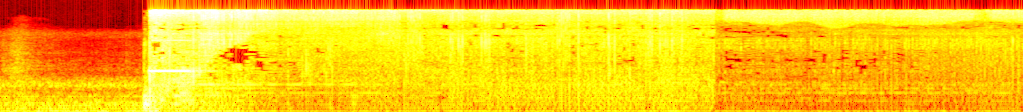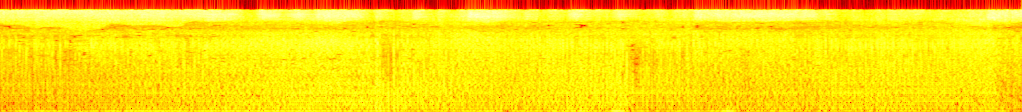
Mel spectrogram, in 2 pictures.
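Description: VEVOR digital ultrasonic cleaner starting up with a short beep about a second in, then running with a steady hiss as it cavitates rust-removal solutions in tubs sitting in its tank.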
